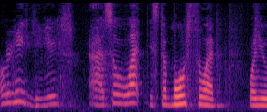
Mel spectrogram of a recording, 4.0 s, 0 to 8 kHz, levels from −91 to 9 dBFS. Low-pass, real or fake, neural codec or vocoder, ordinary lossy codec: none; fake; codec, 16 kHz, 1.1 kbps, Voila-Tokenizer; none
